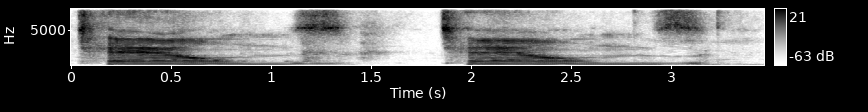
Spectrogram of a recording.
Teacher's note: Veja que essa realização aqui, z, né? Ela é decorrente do fato do som n ele ser um som vozeado.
